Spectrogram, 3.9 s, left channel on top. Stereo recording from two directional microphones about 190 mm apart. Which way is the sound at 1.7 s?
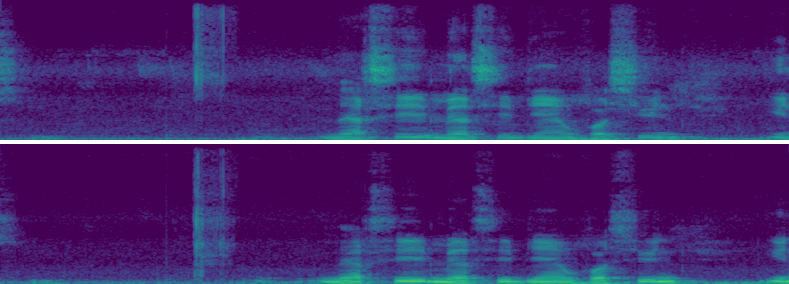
20° right (ahead or behind).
